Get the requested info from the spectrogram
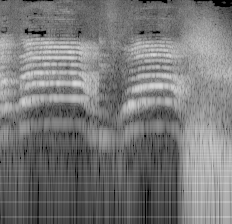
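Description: A high-pitched voice calling out a drawn-out "Papaaa!" twice, each call held for under a second and falling in pitch at its end. A rushing whoosh starts near the end.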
